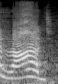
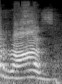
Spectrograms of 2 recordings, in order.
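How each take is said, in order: First: राज with a plain j at the end; plain j sound. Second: राज ending in a buzzing z, राज़; nukta z sound. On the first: Teacher reads राज without nukta to class. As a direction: say राज with a regular j. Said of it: "तो इसको कैसे पढ़ेंगे?". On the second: Teacher reads राज़ with nukta to class. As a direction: finish राज with a voiced z. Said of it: "और यहाँ पर नुक्ता लग गया". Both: Shown as a demonstration.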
